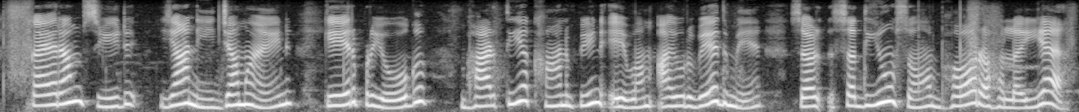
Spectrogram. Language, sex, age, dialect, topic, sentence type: Maithili, female, 18-24, Bajjika, agriculture, statement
